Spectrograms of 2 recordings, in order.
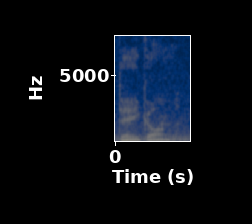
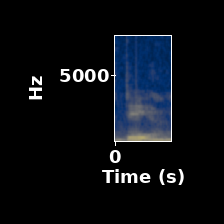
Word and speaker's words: Dagon: ancient Philistine legend of deeon the fish God I apologize Deon I've been pronouncing it wrong okay I've got that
